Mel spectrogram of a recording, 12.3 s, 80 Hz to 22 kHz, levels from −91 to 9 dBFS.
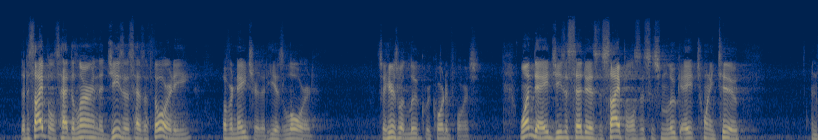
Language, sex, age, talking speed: English, male, 40-59, 175 wpm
